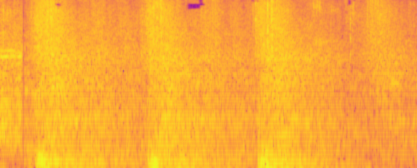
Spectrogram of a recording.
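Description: A volleyball struck three times in a rally, three dull thuds about a second apart.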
